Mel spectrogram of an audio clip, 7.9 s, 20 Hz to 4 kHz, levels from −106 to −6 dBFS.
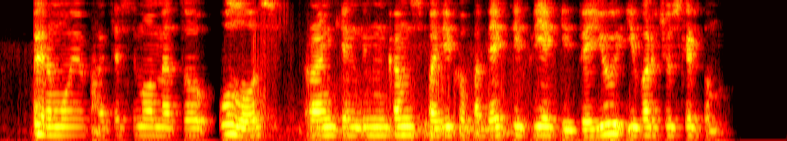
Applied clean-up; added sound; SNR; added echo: neural separator model SepFormer DNS4.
